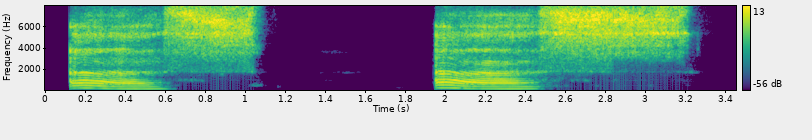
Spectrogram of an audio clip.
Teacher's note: Notre voyelle et le son S. Vous allez bien mettre la langue entre les dents et vous assurer qu'au niveau de la gorge, ça ne vibre pas.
